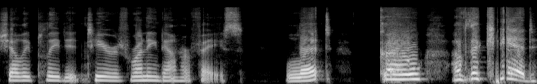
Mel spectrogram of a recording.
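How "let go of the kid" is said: very slow, dragged-out, high-pitched drawn-out scream. A narrator reads a gunman ordering a woman to release a child: screaming. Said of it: "Tommy screamed".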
